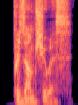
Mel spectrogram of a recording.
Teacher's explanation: presumptuous has 4 syllables. And the stress is on that second syllable. And the S almost sounds a little more like a Z.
